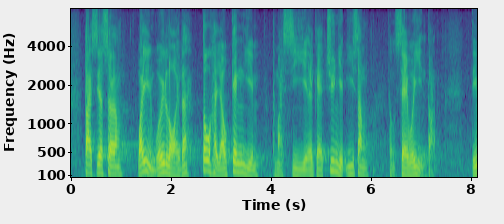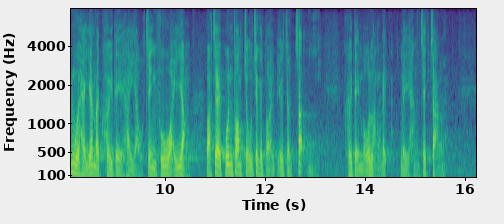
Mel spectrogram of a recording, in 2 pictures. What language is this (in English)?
Cantonese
